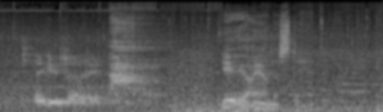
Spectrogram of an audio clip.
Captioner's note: sigh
